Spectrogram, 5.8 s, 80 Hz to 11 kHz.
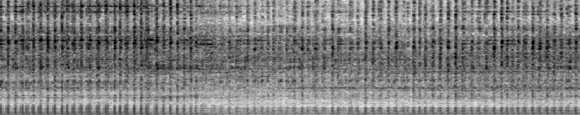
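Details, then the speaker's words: Stihl 025 chainsaw fully rebuilt from the bottom end up, new seals, original bearings kept, modded muffler: crisp, even two-stroke buzz holding steady, settling smoothly as throttle eases; normal healthy running after rebuild. "um change the seals obviously so nice running chainsaw nice noise everything"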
